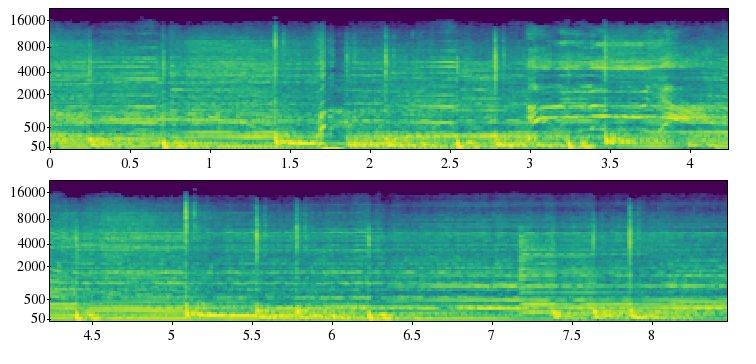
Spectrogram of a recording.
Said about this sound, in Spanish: Vamos a darle un grito de gloria al Señor.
